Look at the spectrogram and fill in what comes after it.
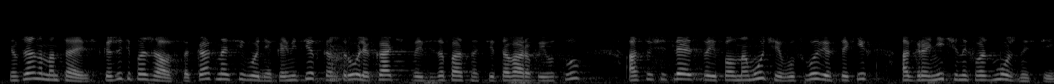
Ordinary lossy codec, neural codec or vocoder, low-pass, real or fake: none; none; 3.6 kHz; real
